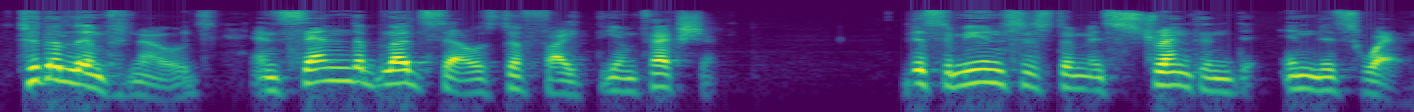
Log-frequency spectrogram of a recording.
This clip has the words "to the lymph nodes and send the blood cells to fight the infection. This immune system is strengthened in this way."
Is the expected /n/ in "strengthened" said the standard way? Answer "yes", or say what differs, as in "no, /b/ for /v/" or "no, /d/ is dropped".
yes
